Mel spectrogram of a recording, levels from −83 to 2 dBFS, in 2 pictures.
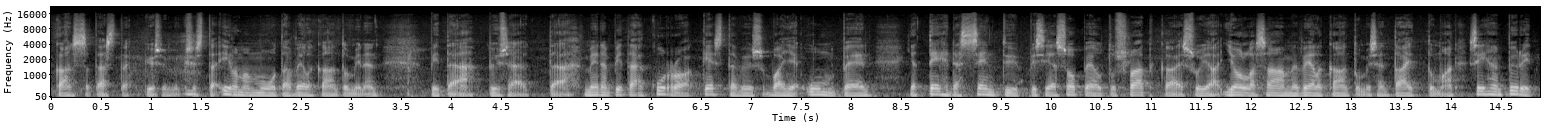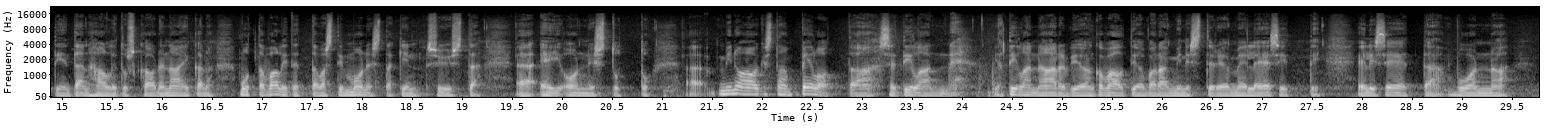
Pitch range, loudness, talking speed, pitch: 95-115 Hz, -20 LUFS, 95 wpm, 100 Hz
